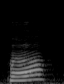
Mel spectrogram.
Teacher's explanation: both the lips touch each other, air is held inside, it is let out with plosive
